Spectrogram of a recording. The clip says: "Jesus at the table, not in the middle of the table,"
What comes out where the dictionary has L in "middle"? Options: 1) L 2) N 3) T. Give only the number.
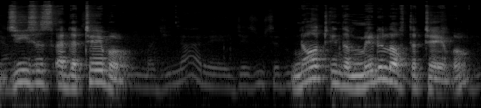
1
